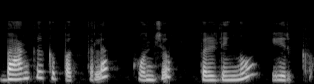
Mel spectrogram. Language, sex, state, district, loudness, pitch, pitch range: Tamil, female, Tamil Nadu, Nilgiris, -21 LUFS, 235 Hz, 200-300 Hz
